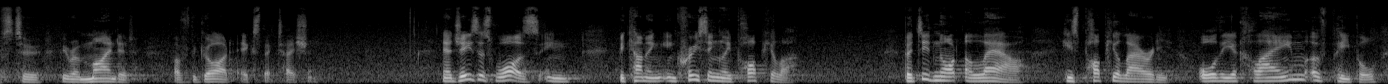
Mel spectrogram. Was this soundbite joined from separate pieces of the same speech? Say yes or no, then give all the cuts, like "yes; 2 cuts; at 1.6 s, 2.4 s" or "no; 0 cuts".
yes; 1 cut; at 9.2 s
